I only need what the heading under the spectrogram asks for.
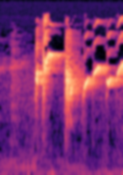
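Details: Banyuwangi-type greater green leafbird singing in a training recording that blends in bebeci-style phrases to fire up other leafbirds. Two sharp, bright whistled bursts give way to four quick upslurred notes, over a faint low hum.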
